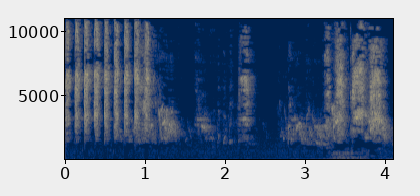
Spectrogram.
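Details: Budgerigar calls played to lure pet budgies: a fast run of about eight sharp high chirps in the first second, then a pause and a burst of scratchy twittering.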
